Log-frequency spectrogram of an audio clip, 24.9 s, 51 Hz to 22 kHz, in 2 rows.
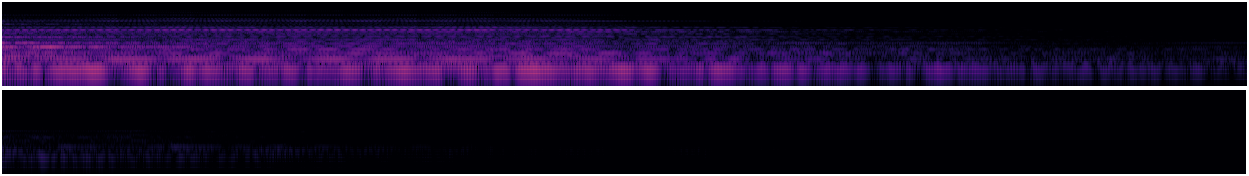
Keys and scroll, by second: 4.7 z, 7.2-7.9 typing, 16.6 ctrl+z.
